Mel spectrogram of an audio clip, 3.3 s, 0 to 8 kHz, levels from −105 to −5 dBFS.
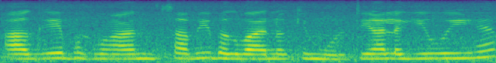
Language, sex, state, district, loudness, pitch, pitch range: Hindi, female, Haryana, Jhajjar, -17 LUFS, 225 Hz, 220-235 Hz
